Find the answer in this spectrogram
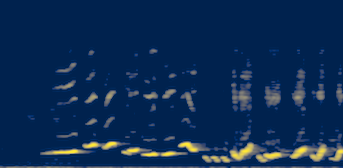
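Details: A white-rumped shama song meant to lure birds into singing: clear whistled notes rising in steps, then a quick string of sharp upslurred and downslurred notes, steady and continuous.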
